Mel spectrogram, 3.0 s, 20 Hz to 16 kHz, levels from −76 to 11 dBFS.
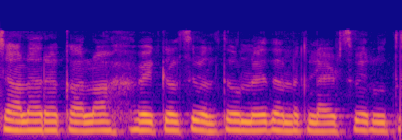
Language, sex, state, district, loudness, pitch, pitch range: Telugu, female, Andhra Pradesh, Visakhapatnam, -14 LUFS, 200 Hz, 190-200 Hz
